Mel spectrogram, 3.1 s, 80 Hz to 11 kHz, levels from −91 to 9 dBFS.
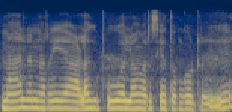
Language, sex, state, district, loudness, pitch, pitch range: Tamil, female, Tamil Nadu, Kanyakumari, -14 LUFS, 210 Hz, 200-215 Hz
